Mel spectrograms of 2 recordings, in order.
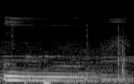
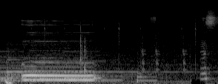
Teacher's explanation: En cuanto a la U, esta cambia un poquito su sonido. La U en el japonés estándar es una U no redondeada.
